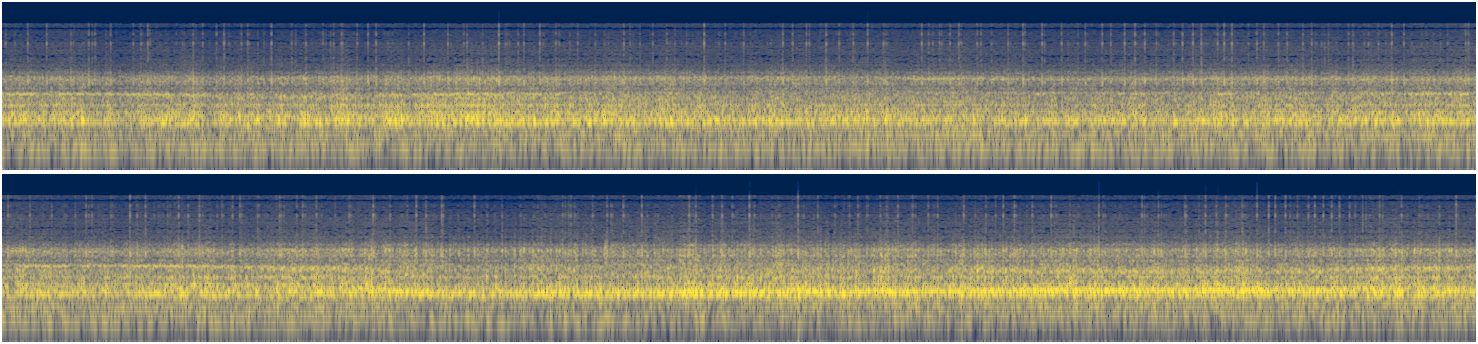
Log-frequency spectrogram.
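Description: Ducati Hypermotard's V-twin engine running at low, fairly steady revs as the motorcycle rolls along a gravel forest road. The revs and loudness pick up about two-thirds of the way through.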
